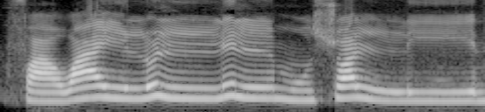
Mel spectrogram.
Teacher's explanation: karena ada dhomah tanwin bertemu dengan huruf lam cara membacanya yaitu dengan memasukkan dhomah tanwin ke huruf lam dan dengan tidak mendengung jadi biasa tidak mendengung tapi huruf lam nya masuk ke deh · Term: idgham bilagunnah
